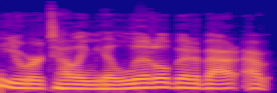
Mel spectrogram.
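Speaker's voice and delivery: ordinary talk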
